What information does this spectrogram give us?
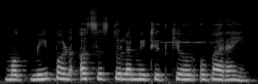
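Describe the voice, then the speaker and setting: A woman's voice: on the high side, little pitch movement, moderate pace, mellow, husky. A woman voicing a stubborn young man who teases and insists, in a storybook reading. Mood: teasing insistent. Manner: teasing, insistent.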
